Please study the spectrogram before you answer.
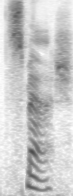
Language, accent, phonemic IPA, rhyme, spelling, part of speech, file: English, US, /smæʃ/, -æʃ, smash, noun / verb, En-us-smash.ogg
- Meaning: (noun) 1. The sound of a violent impact; a violent striking together 2. A traffic collision 3. Something very successful or popular (as music, food, fashion, etc)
